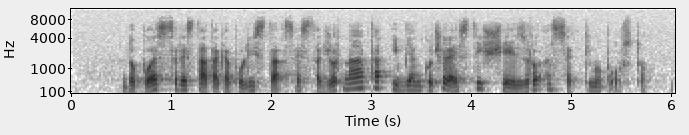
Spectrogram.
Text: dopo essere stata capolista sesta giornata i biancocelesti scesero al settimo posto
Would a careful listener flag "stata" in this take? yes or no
no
